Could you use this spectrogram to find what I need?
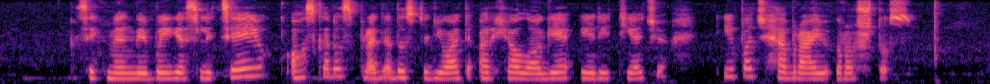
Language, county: Lithuanian, Kaunas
